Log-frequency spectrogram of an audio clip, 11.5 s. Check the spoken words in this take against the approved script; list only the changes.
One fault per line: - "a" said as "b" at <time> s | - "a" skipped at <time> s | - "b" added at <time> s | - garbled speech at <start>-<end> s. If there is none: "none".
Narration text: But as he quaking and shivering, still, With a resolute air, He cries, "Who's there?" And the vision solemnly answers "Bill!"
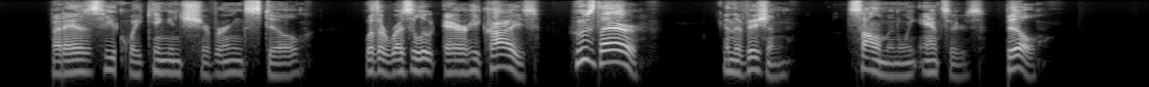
none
